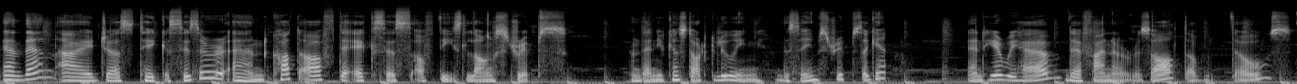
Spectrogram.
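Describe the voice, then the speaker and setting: A young woman, hosting a crafting channel and narrating a tutorial in a relaxed, chatty way. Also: lowish voice, slow, gravelly, faint music behind. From Sweden. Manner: relaxed, chatty explaining with frequent "like" and "you know".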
